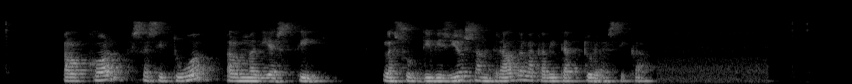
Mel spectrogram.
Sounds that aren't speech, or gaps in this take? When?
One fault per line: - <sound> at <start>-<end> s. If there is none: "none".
none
